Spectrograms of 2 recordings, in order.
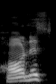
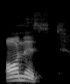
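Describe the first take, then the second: First: The word begins with an h sound. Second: The word begins with a vowel sound. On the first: The speaker calls it wrong. "हॉनेस्ट नहीं कहते" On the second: The speaker calls it right. "ओ की आवाज आ रही है"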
